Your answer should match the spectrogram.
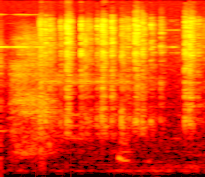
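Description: Faint handling noise: light scratching and rubbing with a few small clicks, as a screwdriver and the wires of a small hobby circuit are handled.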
